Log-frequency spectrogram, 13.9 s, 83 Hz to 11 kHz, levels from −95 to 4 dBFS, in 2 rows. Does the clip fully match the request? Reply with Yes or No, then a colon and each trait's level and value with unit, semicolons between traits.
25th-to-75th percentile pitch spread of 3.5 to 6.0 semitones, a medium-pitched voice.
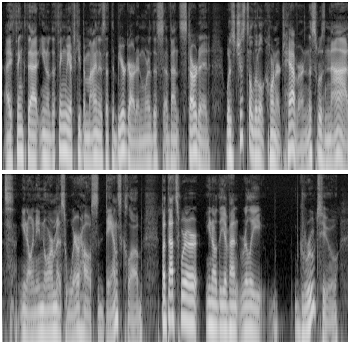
No: average, 4.1 semitones; low, 110 Hz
